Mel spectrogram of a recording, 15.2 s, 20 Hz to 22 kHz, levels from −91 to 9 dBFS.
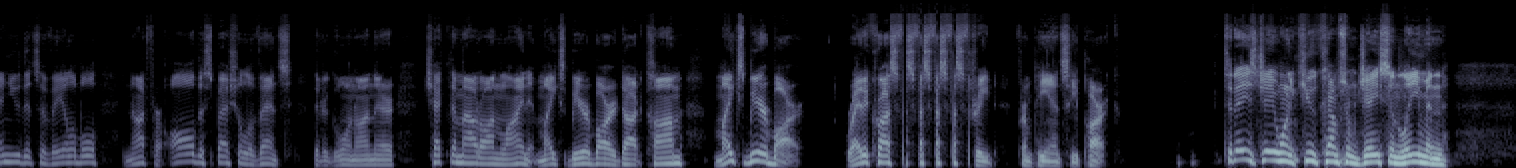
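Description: Automatic gain rising runs from 0.37 to 7.93 s, ending before "right across". The gain control judged the input too quiet. Voice and background swell together by about 14 dB. A second rise, about 6 dB, runs from 12.26 to 14.53 s.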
